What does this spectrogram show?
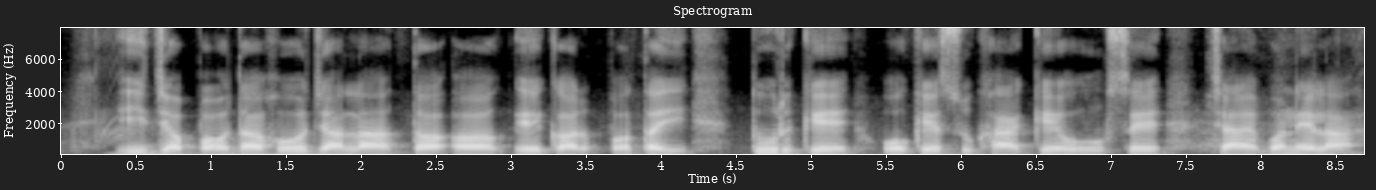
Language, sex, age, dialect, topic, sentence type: Bhojpuri, male, <18, Northern, agriculture, statement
